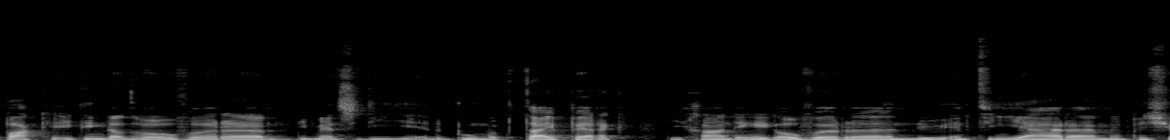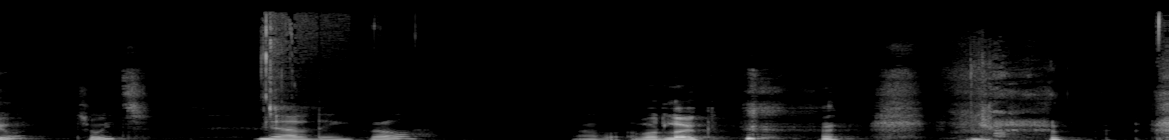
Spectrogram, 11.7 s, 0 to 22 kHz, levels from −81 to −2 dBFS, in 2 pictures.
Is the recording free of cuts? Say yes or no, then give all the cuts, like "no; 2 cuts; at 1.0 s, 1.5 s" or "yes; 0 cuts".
no; 2 cuts; at 1.4 s, 3.3 s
